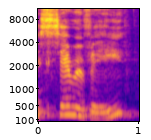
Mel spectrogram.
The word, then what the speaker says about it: CeraVe: I've been using, I don't know how you pronounce it, I'm going to say CeraVe. – Yes, I think that's right.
